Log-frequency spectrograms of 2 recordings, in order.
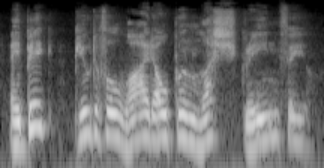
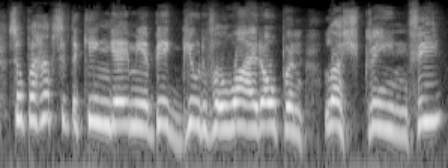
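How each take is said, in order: First: Said in the usual way. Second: Higher, louder, hopeful wheedling; angling for reward. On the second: Acted. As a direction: stretch out the wish list grandly, pitched up. Spider angles for a royal reward.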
